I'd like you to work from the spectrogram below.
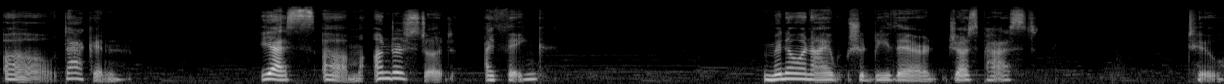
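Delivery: groggy, sleepy, freshly woken-up voice. Voicing a character replying in the mind: freshly woken up, groggy voice. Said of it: "sounding a little, like, freshly woken up".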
